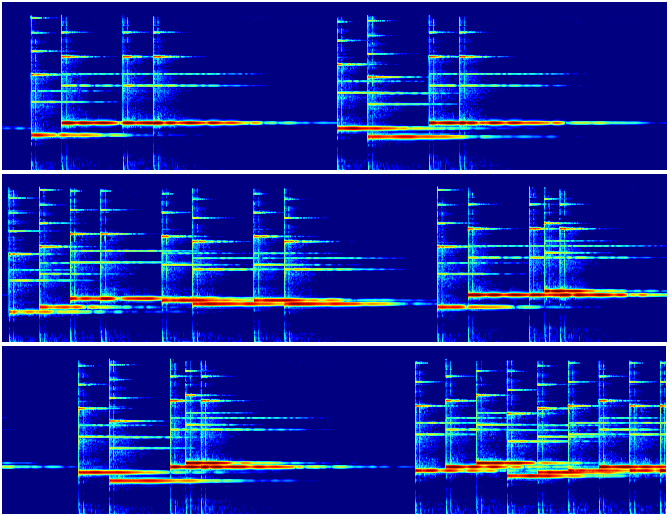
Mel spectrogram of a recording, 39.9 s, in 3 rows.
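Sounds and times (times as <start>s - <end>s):
music box: 0.0s - 39.8s.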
